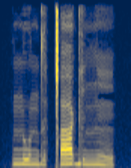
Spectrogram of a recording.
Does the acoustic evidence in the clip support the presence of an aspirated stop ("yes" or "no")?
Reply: no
